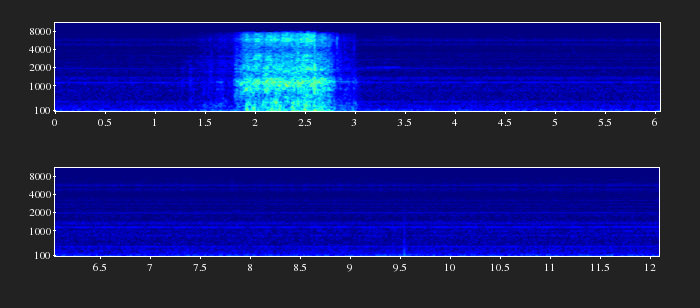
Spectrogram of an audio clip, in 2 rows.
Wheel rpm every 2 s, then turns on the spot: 20, 20, 0, 0, 0, 0.
none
